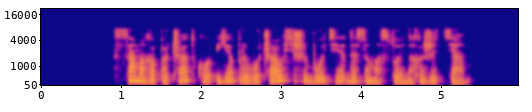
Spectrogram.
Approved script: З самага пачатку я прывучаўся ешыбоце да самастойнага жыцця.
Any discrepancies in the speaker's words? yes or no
no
